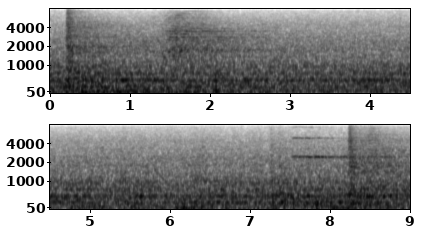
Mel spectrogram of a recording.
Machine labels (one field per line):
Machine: fan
